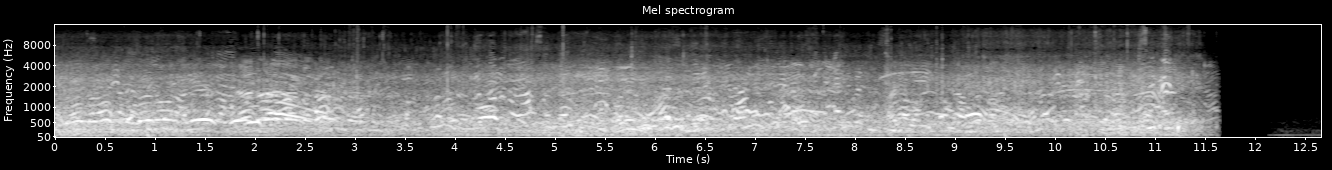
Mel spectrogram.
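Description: A crowd of people chatters and calls out nearby outdoors.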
